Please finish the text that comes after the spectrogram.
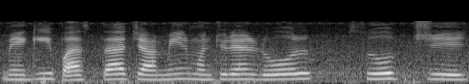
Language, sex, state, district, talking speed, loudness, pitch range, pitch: Odia, female, Odisha, Sambalpur, 100 wpm, -15 LUFS, 225-250 Hz, 235 Hz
